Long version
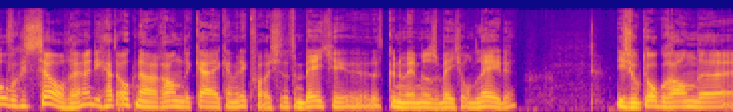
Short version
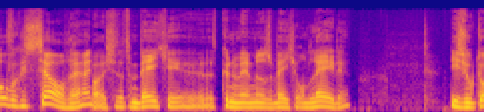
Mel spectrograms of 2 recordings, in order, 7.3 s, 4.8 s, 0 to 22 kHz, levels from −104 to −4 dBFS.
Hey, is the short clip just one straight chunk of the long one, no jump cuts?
no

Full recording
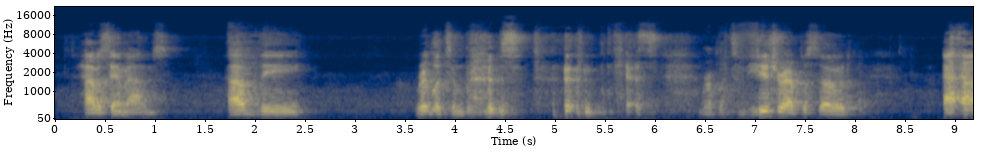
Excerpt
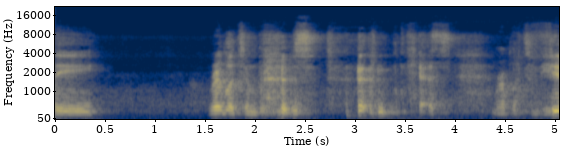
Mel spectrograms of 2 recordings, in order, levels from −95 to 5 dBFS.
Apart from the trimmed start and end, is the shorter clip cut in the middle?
no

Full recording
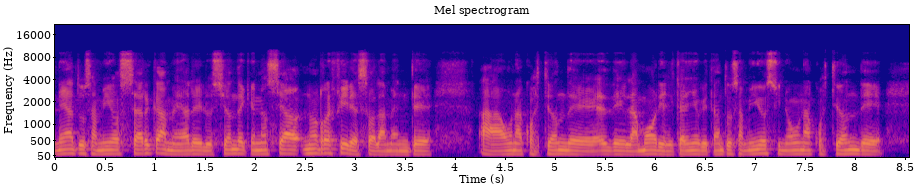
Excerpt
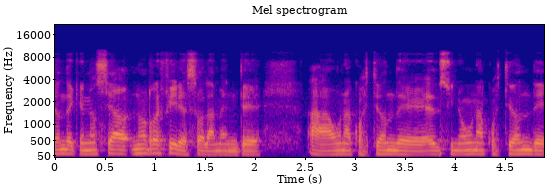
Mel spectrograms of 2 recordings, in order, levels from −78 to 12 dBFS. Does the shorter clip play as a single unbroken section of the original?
no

